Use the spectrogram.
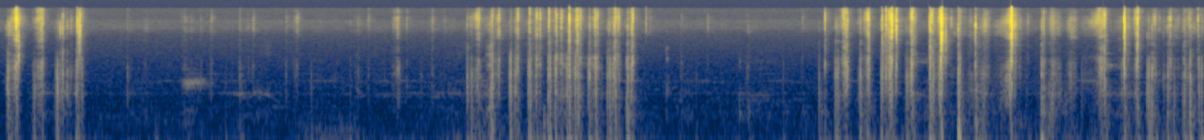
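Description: A palm-sized, solid red foam squishy tomato toy with green leaves is tapped and scratched with long black nails. Bursts of quick, dry, crackly clicks and scrapes with bright high-end texture come in three clusters, separated by near-silent gaps and a brief low rumble.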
